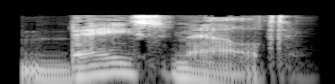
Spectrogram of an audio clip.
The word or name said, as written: bay smelt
